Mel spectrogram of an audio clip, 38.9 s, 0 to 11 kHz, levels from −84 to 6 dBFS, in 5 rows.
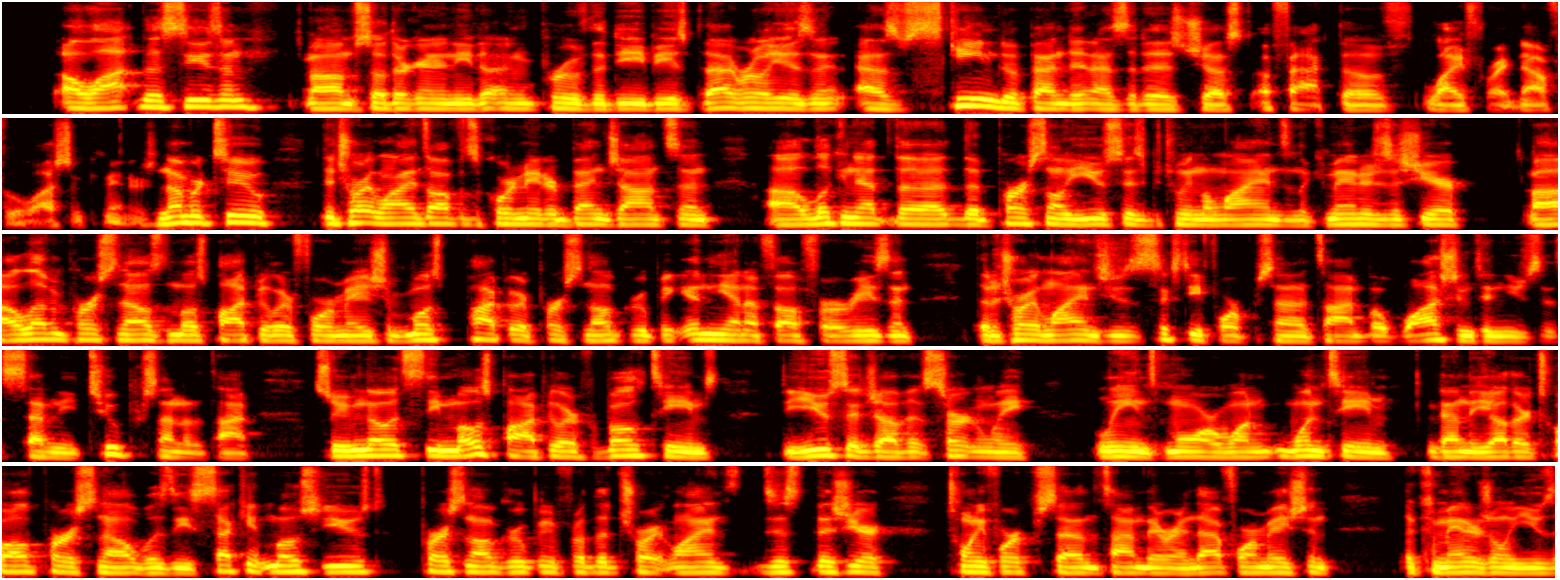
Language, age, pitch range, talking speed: English, 20-39, 105-125 Hz, 225 wpm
